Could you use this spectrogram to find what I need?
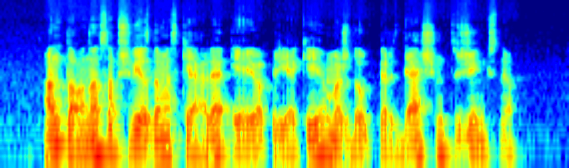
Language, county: Lithuanian, Šiauliai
